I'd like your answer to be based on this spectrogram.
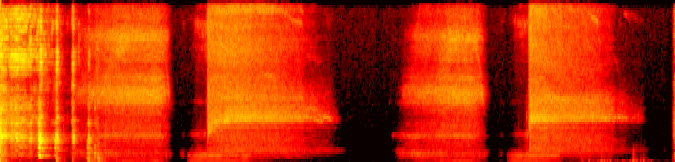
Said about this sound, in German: Äh, das Einzige, was wir hier noch verraten können, ist, dieser Gast schnarcht ganz furchtbar. auch davon habe ich natürlich eine Aufnahme. Die würde ich jetzt einfach auch mal kurz einspielen.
